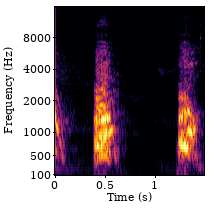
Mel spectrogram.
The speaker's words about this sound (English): And then he started jumping and barking, like saying, "Thank you, little girl."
